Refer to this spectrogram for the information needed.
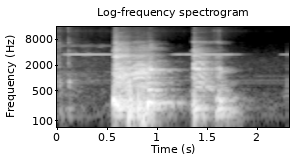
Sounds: Cough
